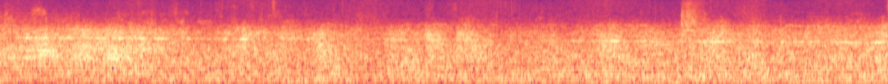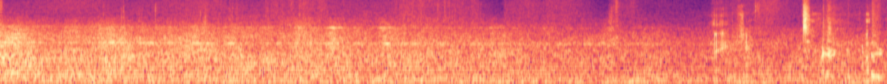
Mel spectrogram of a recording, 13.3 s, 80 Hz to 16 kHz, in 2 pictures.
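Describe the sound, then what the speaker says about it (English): Boeing 767 jet airliner taking off at LAX, a steady broadband engine roar held at constant loudness throughout, with a background voice talking over it. "It's a 767."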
